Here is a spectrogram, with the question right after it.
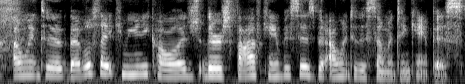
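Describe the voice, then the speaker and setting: Very fast speech from a woman with an Alabama accent, fairly high in pitch. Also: ordinary pitch variation. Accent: Southern US (Alabama). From US South, Jasper, Alabama. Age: 20s. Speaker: nursing graduate. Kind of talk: interview. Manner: animated.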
